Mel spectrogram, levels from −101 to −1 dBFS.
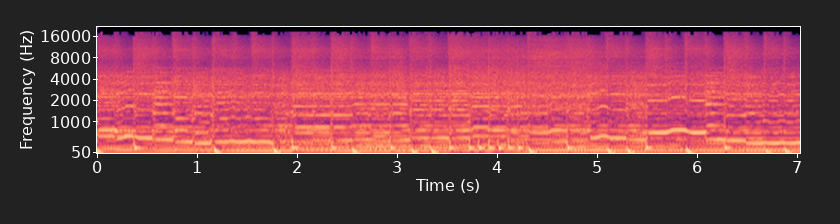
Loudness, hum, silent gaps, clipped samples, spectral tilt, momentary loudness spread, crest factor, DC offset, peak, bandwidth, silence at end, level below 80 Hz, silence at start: -16 LUFS; none; none; under 0.1%; -4 dB/octave; 1 LU; 14 dB; under 0.1%; -4 dBFS; 19 kHz; 0 s; -26 dBFS; 0 s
